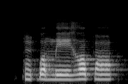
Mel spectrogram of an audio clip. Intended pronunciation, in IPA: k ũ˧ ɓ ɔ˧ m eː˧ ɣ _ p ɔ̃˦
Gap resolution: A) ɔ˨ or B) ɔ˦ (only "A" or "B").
B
